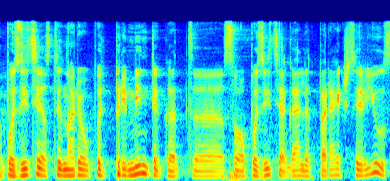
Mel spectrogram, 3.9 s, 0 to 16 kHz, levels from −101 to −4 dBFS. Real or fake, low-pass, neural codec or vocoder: real; 9.9 kHz; none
